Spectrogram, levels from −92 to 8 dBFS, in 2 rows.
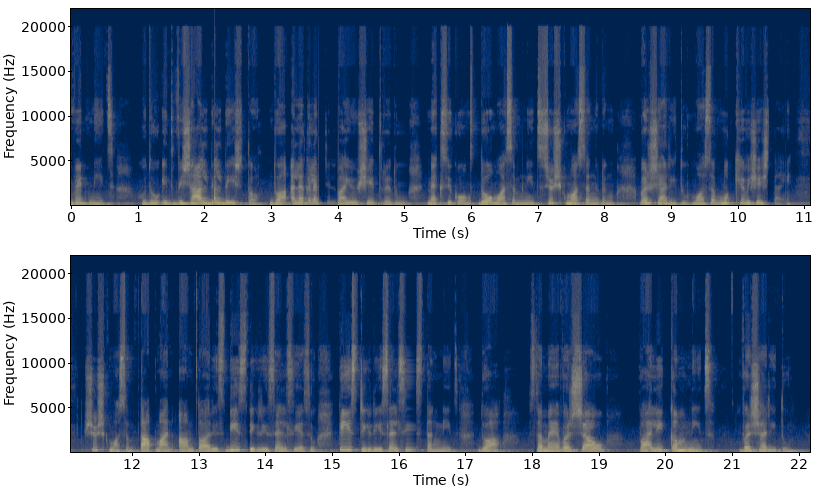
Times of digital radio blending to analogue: none

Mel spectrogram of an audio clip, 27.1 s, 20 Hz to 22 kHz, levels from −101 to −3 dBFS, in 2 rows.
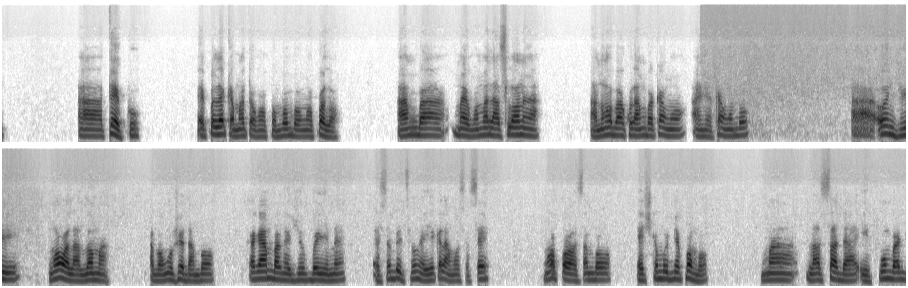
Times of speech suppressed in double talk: none

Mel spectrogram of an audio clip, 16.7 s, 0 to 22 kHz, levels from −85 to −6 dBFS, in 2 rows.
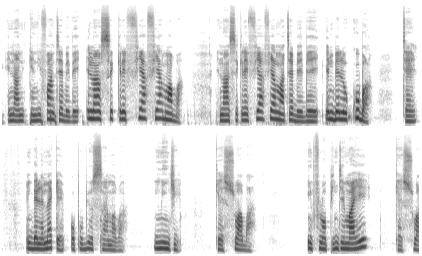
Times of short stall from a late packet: none

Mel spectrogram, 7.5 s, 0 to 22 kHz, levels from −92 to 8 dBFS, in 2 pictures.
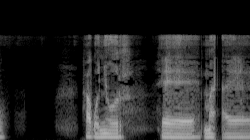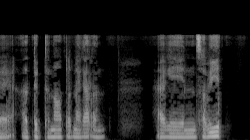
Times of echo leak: none

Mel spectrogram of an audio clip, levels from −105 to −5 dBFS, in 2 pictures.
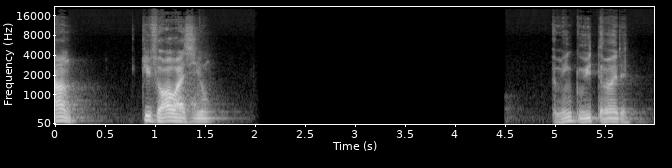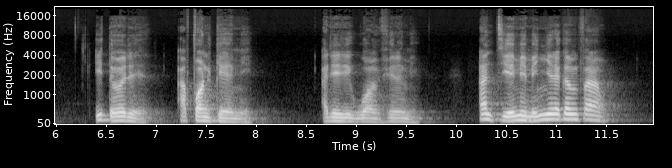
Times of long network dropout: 1.99-4.51

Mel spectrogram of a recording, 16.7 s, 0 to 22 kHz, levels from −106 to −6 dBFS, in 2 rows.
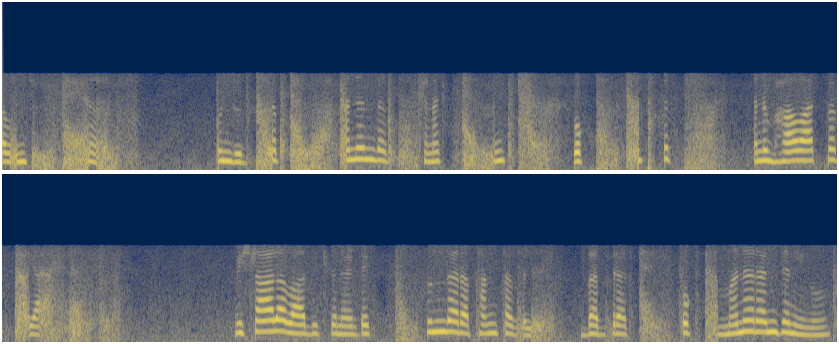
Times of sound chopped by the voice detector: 0.08-2.16, 2.44-3.44, 3.86-7.52, 8.14-10.88, 13.10-15.50

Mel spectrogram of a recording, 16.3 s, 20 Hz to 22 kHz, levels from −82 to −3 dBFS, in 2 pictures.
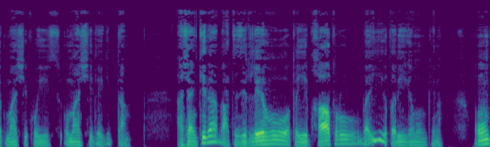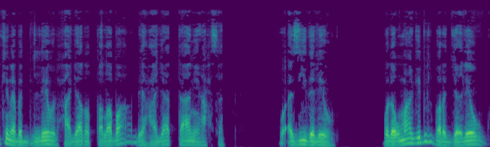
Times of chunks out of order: none

